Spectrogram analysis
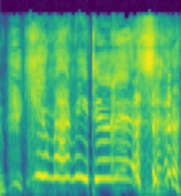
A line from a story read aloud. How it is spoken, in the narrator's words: with my face full of tears, I scream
